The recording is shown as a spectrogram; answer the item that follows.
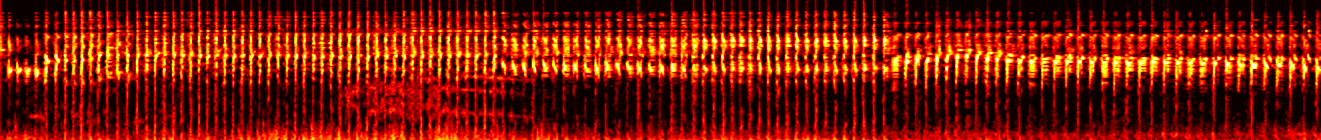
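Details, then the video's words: Lovebird giving an unbroken high chattering trill, rapid scratchy chirps running continuously for over thirteen seconds, slightly shifting in pitch midway. "Lakbet Durasi TOP Love Bird Joss"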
